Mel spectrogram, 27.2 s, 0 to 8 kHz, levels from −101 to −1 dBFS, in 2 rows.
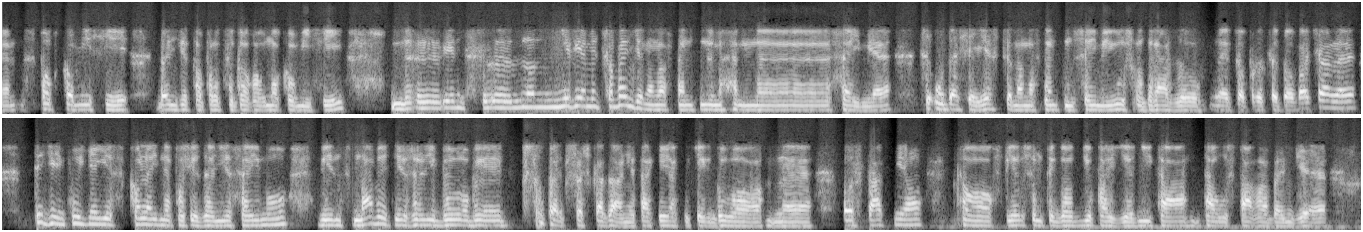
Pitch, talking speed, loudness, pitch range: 125 Hz, 115 wpm, -13 LUFS, 115-150 Hz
